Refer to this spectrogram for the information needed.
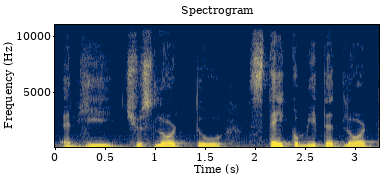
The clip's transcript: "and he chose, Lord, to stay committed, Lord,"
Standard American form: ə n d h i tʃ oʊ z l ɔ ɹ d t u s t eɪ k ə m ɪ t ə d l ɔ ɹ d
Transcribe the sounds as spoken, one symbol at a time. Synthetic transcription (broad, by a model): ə n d h i tʃ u s l ɔ ɹ d t u s t eɪ k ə m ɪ t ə d l ɔ ɹ d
